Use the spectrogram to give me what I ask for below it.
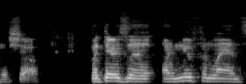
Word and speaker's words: Newfoundland: You know, in my good old New England accent, I would probably pronounce it like Newfoundland or Newfoundland or something like that. Mm-hmm. But they're very, very specific that it's Newfoundland. Like, oh, wow. Land is where.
